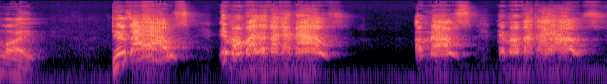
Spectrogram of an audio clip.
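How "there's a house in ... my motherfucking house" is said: very high, frantic, shrieking panicked scream. Retelling seeing a mouse hop across the living room, retelling screaming in panic. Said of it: "And I'm screaming".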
